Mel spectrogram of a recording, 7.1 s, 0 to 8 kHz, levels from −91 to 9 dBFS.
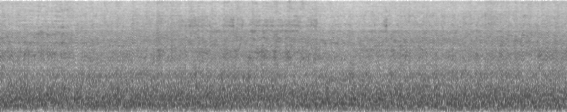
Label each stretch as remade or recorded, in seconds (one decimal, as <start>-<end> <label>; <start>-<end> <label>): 0.0-7.1 remade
